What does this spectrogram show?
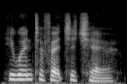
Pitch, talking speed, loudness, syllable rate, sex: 190 Hz, 280 wpm, -17 LUFS, 5.3 syllables/s, female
